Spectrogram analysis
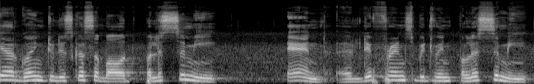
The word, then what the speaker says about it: polysemy: And today we are going to discuss about polysemy and a difference between polysemy and homonymy. Well, first of all, we need to understand that this is the word polysemy. It is not polysemy.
